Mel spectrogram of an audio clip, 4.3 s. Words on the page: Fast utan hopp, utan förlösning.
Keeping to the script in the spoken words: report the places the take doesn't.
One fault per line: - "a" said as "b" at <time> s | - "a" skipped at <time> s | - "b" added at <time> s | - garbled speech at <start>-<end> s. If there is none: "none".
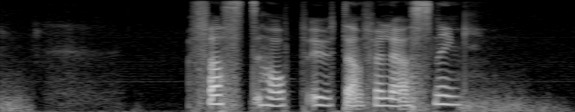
- "utan" skipped at 1.9 s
